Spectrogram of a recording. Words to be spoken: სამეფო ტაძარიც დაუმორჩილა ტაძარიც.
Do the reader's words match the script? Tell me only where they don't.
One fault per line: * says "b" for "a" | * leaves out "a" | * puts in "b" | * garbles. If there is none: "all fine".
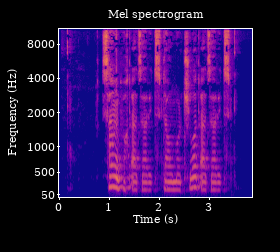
all fine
